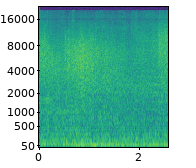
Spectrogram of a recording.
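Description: An explosion in the video game Nightreign: a loud, sustained roaring rumble with heavy low-end that holds steady for the whole stretch without fading, and no talking.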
